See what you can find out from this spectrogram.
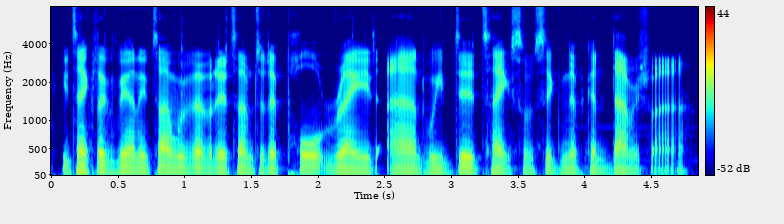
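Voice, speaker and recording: A man's voice: low voice, little pitch movement, quick pace, clear, resonant tone, no echo. A man hosting a strategy game stream, thinking aloud over his moves and casually answering chat questions. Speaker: gaming channel host. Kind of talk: live strategy game commentary.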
